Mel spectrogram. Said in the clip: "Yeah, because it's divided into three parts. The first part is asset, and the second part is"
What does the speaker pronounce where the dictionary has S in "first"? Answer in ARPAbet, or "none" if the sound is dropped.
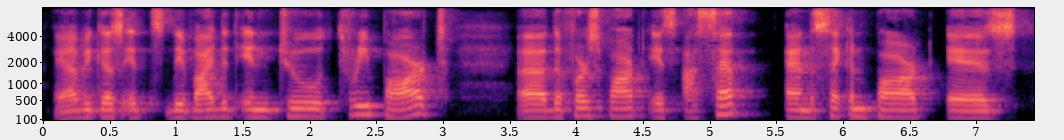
S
